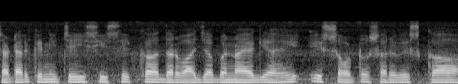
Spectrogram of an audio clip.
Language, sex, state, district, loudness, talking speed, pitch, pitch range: Hindi, male, Bihar, Darbhanga, -15 LUFS, 195 wpm, 110 Hz, 110-120 Hz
